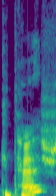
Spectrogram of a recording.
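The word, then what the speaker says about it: Kitezh: And now when we watched this Werner Herzog thing, he said Kitesh. So we're like, oh. – I think Kitesh probably sounds... – We were saying it wrong the whole time.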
